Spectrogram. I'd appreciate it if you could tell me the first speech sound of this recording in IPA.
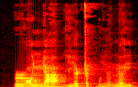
ɹ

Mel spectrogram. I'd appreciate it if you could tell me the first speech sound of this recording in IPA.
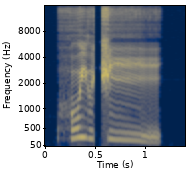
h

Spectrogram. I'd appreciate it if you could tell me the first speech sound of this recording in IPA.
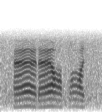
æː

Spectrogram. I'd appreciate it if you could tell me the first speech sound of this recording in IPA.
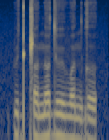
p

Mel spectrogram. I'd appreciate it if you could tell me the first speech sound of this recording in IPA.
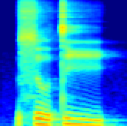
s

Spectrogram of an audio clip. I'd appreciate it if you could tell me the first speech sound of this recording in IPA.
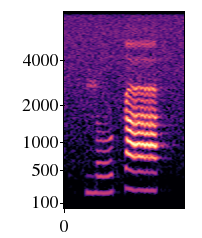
n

